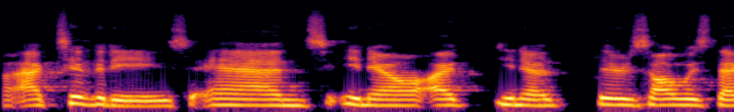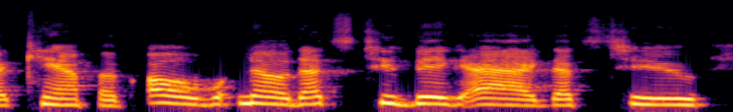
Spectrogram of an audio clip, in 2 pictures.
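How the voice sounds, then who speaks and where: A woman giving a reflective interview as a guest, speaking in a halting, thoughtful way with phrases broken by pauses. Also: lowish voice, steady tone. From not originally from Hawaii, long resident there. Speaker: podcast guest, tea grower and company head.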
